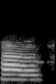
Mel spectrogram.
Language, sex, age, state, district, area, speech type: Sindhi, female, 30-45, Rajasthan, Ajmer, rural, conversation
